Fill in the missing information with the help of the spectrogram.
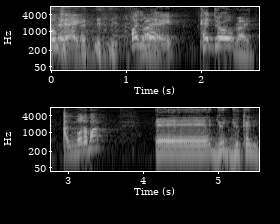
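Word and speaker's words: Almodóvar: So, anyway, if you want to pronounce it like if you were Spanish, excuse me that I'm so long, then it is Pedro, yes, you said that. Pedro? Pedro, yes. Almodovar.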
